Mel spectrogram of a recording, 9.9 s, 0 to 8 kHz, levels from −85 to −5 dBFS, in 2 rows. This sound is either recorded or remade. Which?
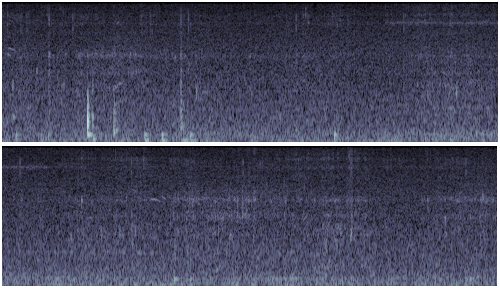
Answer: recorded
